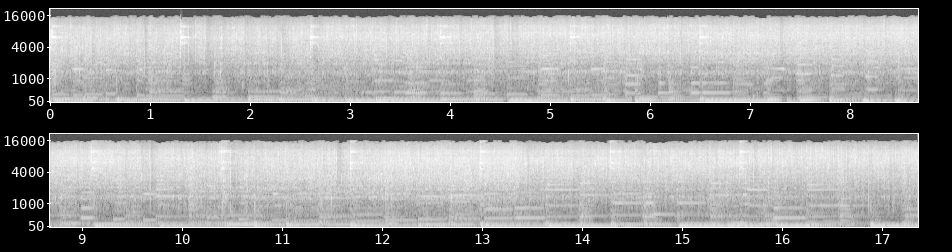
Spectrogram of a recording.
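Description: Chicken drumsticks sizzling in hot oil in a nonstick pot as they brown, with the sounds of tongs turning them. Background music with a stepping bass line plays underneath.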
